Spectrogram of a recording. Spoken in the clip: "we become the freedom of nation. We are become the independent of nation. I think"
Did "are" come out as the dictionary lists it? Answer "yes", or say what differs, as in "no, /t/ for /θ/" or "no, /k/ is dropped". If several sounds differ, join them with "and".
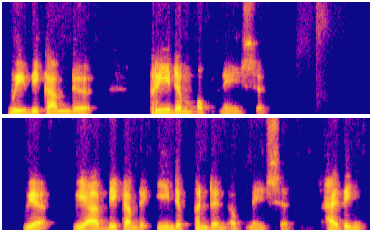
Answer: no, /w/ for /ɹ/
